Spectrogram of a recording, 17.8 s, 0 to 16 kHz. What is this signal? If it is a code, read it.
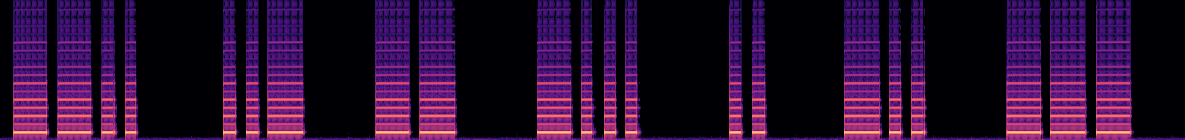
Morse code, heard as a keyed tone, about 7 wpm, spaced as for 5 wpm, 930 Hz. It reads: ZUMBIDO
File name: cursos / CDestudo / 17 Track 17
